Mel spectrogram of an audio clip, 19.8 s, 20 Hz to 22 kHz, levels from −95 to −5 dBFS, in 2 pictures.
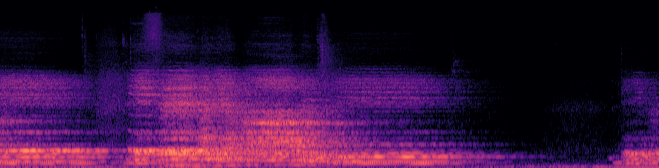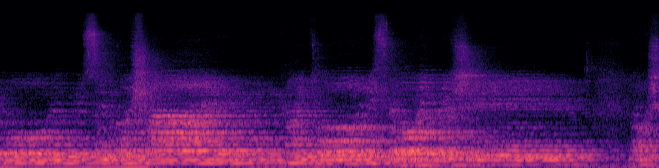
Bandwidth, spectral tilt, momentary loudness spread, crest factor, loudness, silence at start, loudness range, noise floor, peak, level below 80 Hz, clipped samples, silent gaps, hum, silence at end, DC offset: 16 kHz; -7 dB/octave; 13 LU; 18 dB; -37 LUFS; 0 s; 10 LU; -63 dBFS; -18 dBFS; -58 dBFS; under 0.1%; none; none; 0 s; under 0.1%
